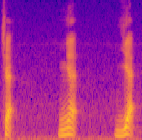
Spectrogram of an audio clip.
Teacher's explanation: ச என்று சொல்றப்ப எங்களுடைய நாக்கினுடைய நடுப்பகுதி உயர்ந்தும் ஏனைய பகுதிகள் கொஞ்சம் சங்கிறப்ப கொஞ்சம் தாழ்ந்தும் இருக்கும். · இந்த ச உச்சரிக்கிறது பார்த்தீங்கன்னா இடைநாவும் இடையன்னமும் பொருந்தும். ஆகவே இந்த இடைநாவும் இடை அன்னமும் பொருந்துறதுனால நாங்க இடைநா இடையன்னம் அப்படின்னு சொல்லலாம். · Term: அன்ன ஒலிகள்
